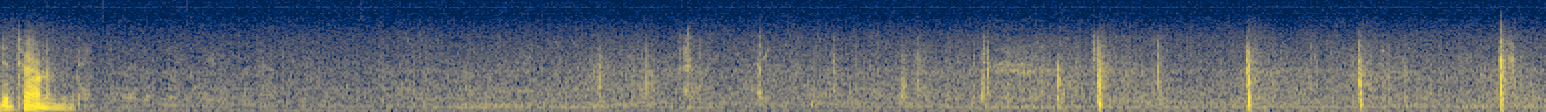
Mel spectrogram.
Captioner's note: quiet digging sounds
